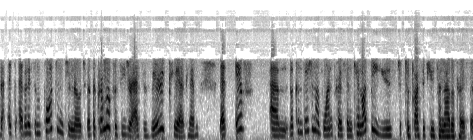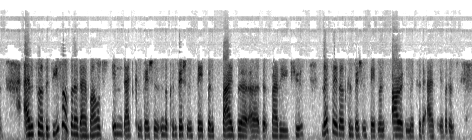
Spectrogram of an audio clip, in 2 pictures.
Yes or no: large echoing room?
no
